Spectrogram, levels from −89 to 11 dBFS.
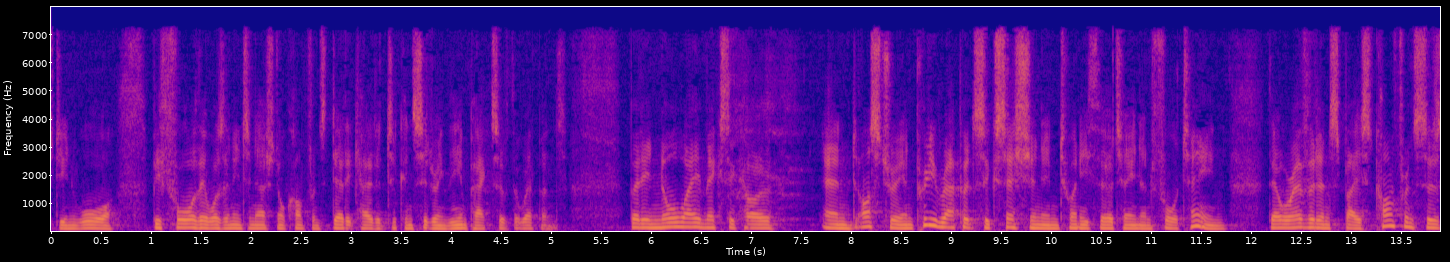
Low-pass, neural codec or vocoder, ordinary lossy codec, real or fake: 7.2 kHz; vocoder, 22.05 kHz, 80 mel bands, WaveNeXt; MP3, 48 kbps; fake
